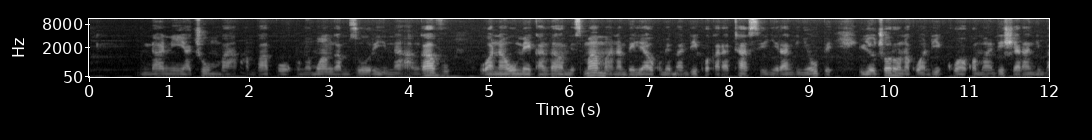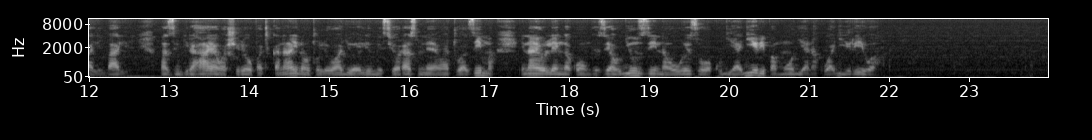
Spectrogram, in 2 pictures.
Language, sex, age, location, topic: Swahili, male, 25-35, Dar es Salaam, education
